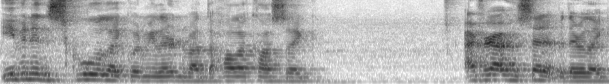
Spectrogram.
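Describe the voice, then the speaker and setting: Amid noticeable background noise and audible room echo, a man talks at a very fast pace. His pitch is fairly high, with fairly even intonation. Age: 20s. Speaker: artist and fashion designer. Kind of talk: casual chat.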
